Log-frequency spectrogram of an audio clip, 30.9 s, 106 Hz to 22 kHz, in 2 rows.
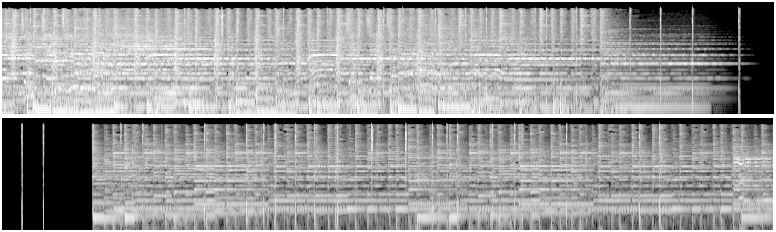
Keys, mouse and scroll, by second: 3.9 right click, 4.0 click, 7.3-11.5 drag.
